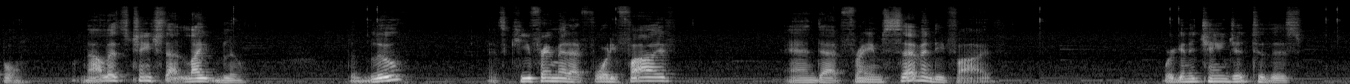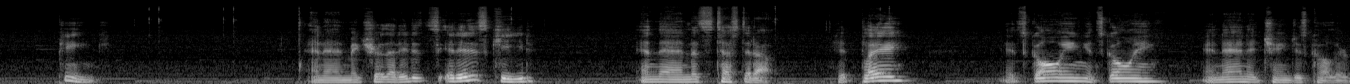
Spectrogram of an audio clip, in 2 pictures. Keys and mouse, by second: 3.7 click, 6.3 click, 8.6-10.5 drag, 11.7 click, 15.8 click, 18.8-21.4 drag, 22.4 drag.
